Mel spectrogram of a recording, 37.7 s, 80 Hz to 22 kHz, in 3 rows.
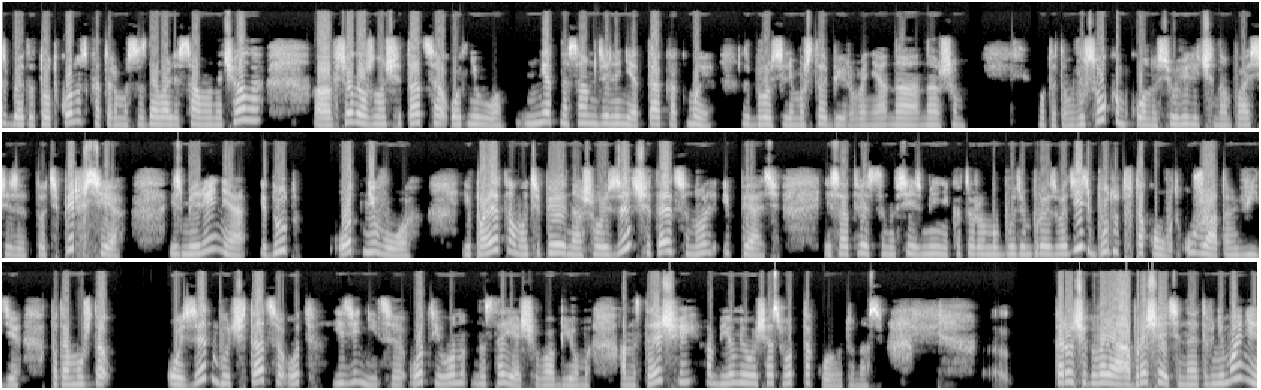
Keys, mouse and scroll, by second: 3.1-5.6 middle drag, 9.3 middle click, 10.9 middle click, 13.4-15.3 middle drag, 20.0 middle click, 20.8-21.8 middle drag, 30.4-32.4 drag, 32.5-36.2 middle drag.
